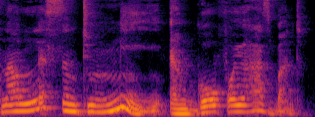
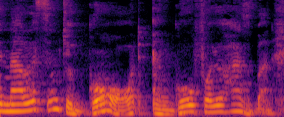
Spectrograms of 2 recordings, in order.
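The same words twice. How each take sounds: First: "me" pushed up and landed on as the key word; stress on me. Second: Said in the usual way. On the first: Retold or imitated. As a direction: lean hard on "me" to show she meant herself. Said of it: "It says". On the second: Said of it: "She didn't say".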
